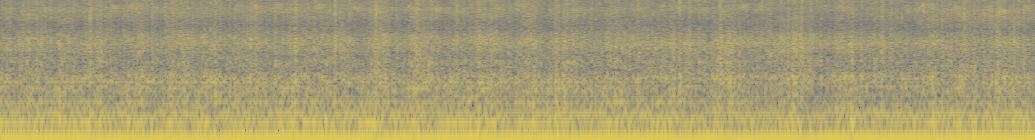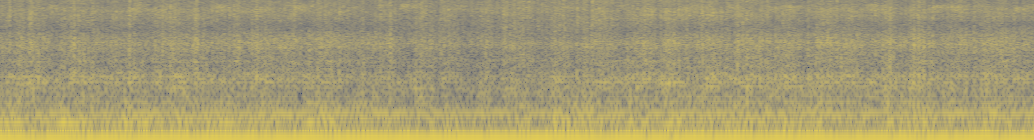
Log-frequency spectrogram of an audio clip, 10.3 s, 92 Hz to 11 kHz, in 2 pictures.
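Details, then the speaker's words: 572 cubic inch Hemi V8 on dyno, about 220 psi compression, warmed on 94 octane: deep steady rumble, even beat, no pops, backfires or flames after mixture sorted; water seen leaking at three head gasket corners, gasket to be changed. "we finally got it to run with the air fuel ratio we got no flames we got no backfires"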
